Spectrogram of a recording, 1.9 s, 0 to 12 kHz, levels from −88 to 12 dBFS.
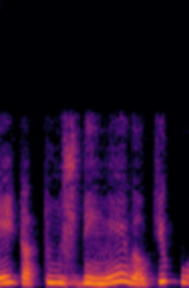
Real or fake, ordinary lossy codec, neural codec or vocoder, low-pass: fake; Opus, 64 kbps; codec, 16 kHz, 0.5 kbps, FunCodec, trained on Chinese and English, 25 frames a second; 7.2 kHz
